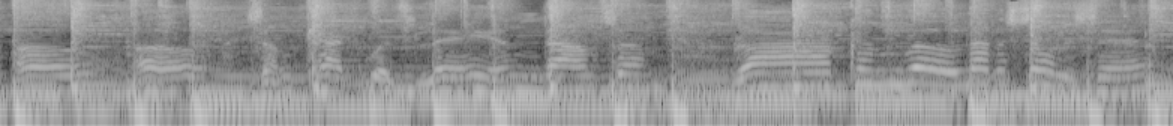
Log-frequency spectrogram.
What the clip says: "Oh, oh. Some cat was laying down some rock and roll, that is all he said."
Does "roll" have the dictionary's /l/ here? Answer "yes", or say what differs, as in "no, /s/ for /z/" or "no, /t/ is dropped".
yes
